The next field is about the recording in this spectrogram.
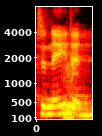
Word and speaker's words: Dunedin: And in fact, you nailed the pronunciation. Some people go for a bit of a Dunedin, but Dunedin, yeah, perfect.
